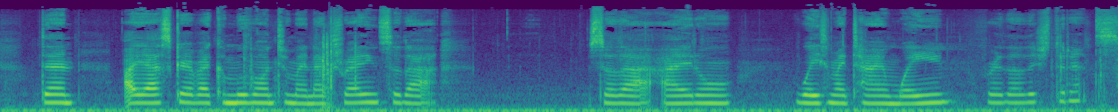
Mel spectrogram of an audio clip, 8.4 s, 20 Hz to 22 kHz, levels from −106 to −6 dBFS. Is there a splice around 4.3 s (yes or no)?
no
